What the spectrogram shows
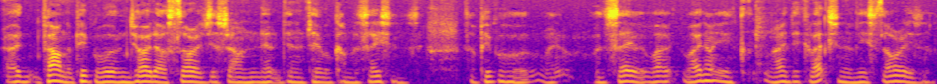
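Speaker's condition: Parkinson's; diagnosed about 4 years ago

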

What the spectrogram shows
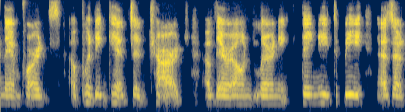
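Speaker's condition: ALS, primary lateral sclerosis; voice affected

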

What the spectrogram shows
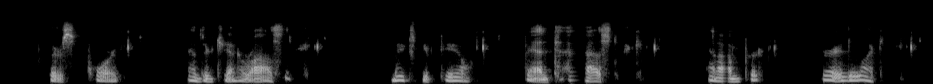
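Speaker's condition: ALS; ALS diagnosed about 2.5 years ago, full-time wheelchair, cannot really move arms and legs, feeding tube; moves only index finger, clicker controls computer screen, 90% nutrition via feeding tube; voice too weak for interviews, little voice today, breathless sooner, less swallow, easy-swallow foods only

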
